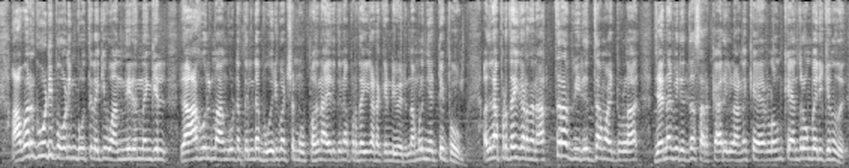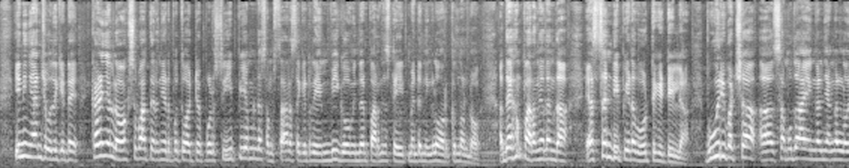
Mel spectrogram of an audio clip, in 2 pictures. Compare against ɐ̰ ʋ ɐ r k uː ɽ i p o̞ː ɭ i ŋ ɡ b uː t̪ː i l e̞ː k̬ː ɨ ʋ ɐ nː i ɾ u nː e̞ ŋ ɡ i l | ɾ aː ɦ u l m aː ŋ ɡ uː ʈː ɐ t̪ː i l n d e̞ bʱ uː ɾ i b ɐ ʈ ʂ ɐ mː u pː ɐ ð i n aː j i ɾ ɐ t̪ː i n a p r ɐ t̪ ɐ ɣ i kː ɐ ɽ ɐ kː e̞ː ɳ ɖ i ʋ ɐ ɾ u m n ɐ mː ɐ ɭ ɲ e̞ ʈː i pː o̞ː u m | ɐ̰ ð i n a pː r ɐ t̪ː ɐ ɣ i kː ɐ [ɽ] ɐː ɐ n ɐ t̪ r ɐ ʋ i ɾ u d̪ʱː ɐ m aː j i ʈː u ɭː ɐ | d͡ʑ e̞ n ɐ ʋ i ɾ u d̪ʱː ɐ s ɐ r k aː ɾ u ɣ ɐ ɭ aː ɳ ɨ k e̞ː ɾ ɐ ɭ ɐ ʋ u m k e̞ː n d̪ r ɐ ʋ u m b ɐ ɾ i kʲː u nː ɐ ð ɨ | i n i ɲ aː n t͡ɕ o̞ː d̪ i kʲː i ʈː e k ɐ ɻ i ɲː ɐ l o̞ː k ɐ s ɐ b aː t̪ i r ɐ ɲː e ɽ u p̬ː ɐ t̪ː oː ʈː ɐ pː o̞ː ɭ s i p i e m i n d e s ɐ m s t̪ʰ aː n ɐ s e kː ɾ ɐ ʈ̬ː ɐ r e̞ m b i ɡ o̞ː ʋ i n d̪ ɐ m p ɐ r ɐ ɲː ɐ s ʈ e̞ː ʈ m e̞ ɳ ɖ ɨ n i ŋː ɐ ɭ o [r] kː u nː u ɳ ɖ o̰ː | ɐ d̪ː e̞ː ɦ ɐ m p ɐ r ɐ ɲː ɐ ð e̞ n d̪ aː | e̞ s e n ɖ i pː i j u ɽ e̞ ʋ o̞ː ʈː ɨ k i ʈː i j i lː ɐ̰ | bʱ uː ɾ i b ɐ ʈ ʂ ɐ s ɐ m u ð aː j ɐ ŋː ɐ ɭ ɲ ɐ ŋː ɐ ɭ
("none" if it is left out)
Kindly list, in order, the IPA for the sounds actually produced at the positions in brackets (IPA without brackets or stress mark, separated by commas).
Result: ɽ, r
